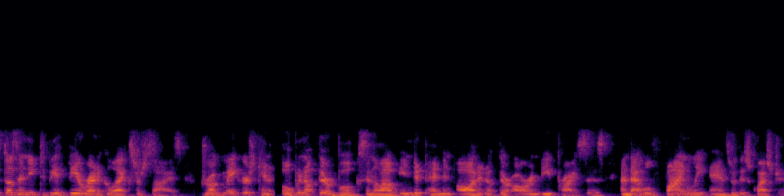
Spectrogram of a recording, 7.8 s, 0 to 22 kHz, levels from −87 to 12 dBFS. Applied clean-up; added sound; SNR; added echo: none; none; none; none.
